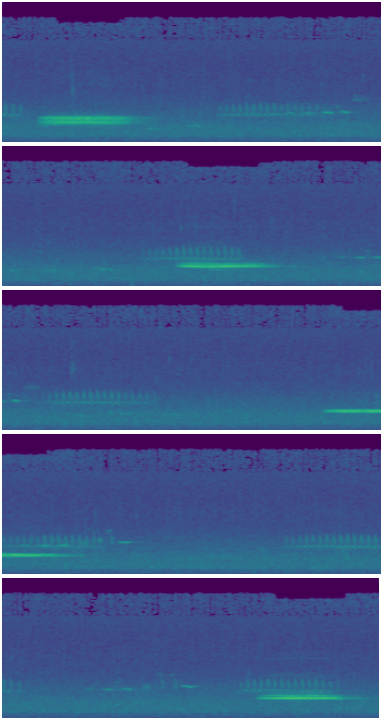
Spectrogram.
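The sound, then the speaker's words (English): A varied thrush gives four long, eerie buzzing whistles at shifting pitches, each separated by several seconds of pause, clear over the steady rush of a mountain brook, on a snowy hillside in dense Pacific Northwest forest. “Slogging up the hill through the snow, flanked by a rushing mountain brook, I become aware of eerie buzzing whistles, the calling card of a varied thrush.”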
